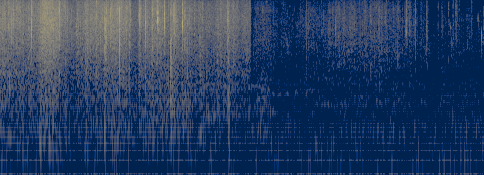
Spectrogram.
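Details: Dry crackling and sizzling hiss outdoors in a forest during bee-hive smoking, loud for two and a half seconds and then fading to a quiet crackle.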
